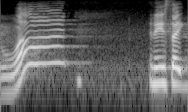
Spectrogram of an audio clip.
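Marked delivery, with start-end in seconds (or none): 0.0-0.3 sharp rising surprised what; old priest caught off guard; startled what. Retold or imitated. Priest hearing the angel's news, startled rising question. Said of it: "And he was like".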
